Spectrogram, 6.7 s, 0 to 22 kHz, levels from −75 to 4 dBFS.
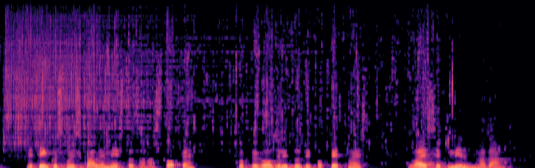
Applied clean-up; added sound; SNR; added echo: classical method spectral subtraction.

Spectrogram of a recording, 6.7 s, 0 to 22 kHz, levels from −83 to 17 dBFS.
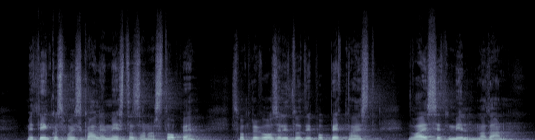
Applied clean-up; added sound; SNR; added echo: none; none; none; none.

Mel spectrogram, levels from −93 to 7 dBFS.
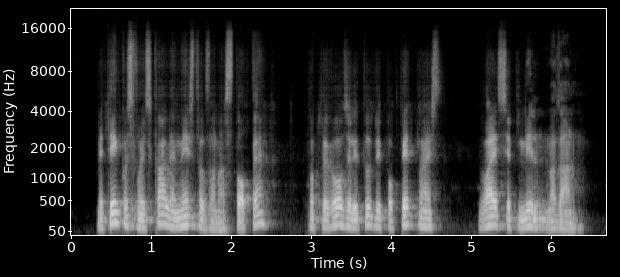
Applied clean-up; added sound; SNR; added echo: neural mask model DeepFilterNet 3.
